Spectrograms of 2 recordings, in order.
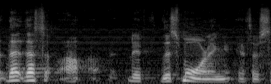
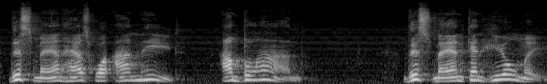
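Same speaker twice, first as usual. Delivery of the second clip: slow, raised, pleading voice of the blind man; blind beggar's hope; 4 semitones higher, 5 dB louder, slower than usual. Acted. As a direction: speak as the beggar who finally has hope. Voicing blind Bartimaeus' thoughts.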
